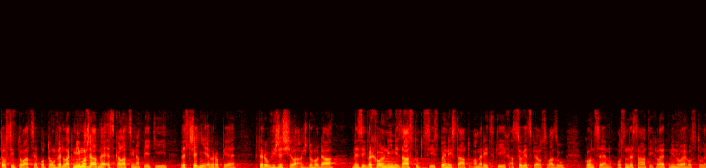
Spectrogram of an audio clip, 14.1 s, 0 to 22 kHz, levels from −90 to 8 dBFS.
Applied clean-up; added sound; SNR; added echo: none; none; none; none.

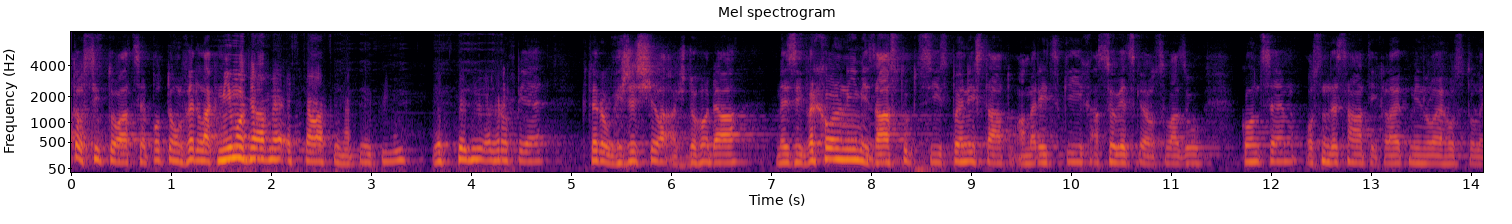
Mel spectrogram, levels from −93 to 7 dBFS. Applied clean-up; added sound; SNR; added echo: neural separator model SepFormer DNS4.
